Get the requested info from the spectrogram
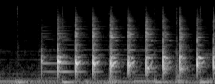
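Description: A measuring cup tapped rapidly against the rim of a stainless steel mixing bowl, knocking out thick ketchup: quick metallic taps, about ten a second, each with a short ring from the bowl, starting about half a second in.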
